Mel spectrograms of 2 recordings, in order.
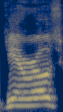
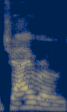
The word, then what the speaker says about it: gyros: It's spelled with a G. I call them gyros. Gyros, right? Yeah. If you ask the Greek guy, he's Greek, and there's no G, it's just a Y.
